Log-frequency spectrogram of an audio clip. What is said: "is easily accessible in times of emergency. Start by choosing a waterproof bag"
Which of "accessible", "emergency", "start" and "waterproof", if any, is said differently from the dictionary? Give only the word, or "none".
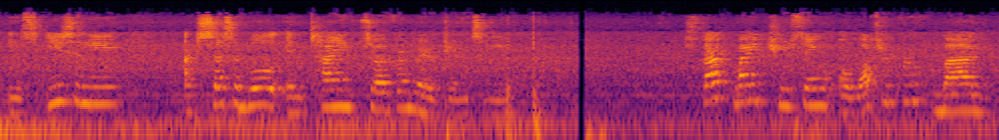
waterproof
